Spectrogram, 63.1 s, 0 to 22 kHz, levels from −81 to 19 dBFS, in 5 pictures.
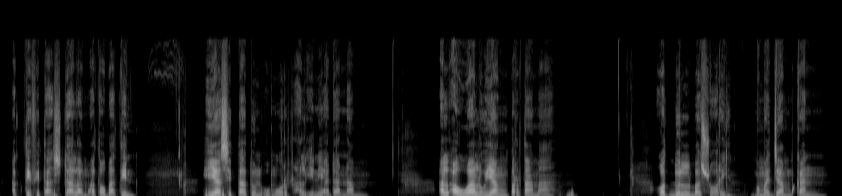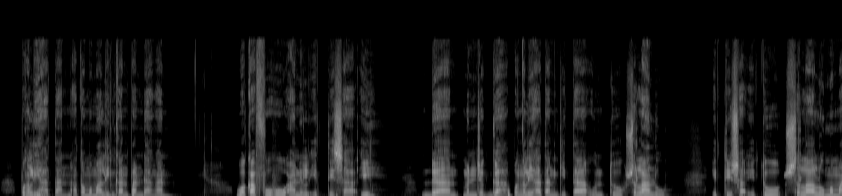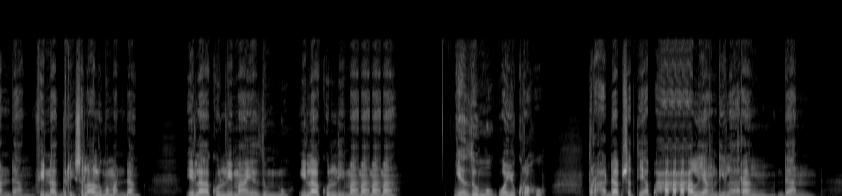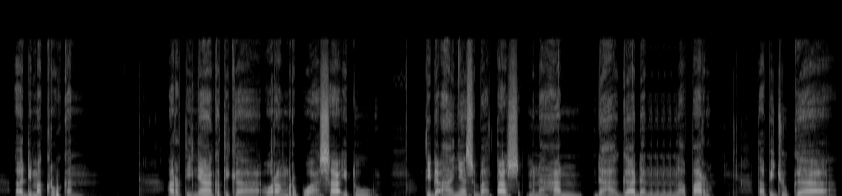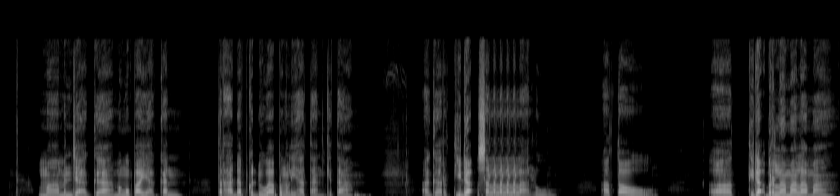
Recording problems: thin; somewhat; fading below 550 Hz
audio stuttering; 4 times, first at 30 s

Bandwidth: 17.5 kHz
